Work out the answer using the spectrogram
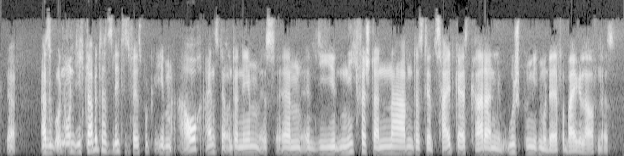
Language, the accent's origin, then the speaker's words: German; Germany; wir eben als Deutsche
